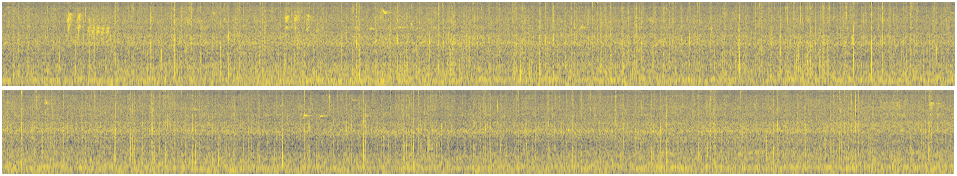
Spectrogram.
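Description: Steady rain falling, with many separate drops ticking onto a surface.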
